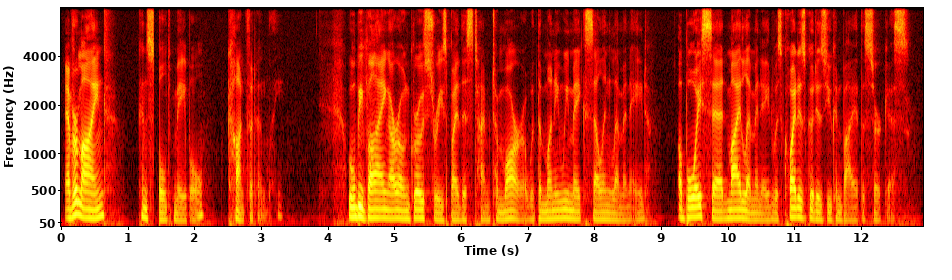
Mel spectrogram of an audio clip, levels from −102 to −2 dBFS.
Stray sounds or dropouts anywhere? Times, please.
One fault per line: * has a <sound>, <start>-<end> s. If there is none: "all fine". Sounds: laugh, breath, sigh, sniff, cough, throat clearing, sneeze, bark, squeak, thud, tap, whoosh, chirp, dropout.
* has a dropout, 1.4-1.5 s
